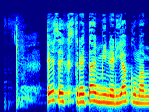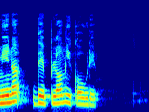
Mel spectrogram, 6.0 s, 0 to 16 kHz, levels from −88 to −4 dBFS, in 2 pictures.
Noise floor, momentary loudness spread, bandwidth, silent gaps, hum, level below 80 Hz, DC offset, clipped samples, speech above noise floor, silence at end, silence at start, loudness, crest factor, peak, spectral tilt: -82 dBFS; 17 LU; 11.5 kHz; none; none; -74 dBFS; under 0.1%; under 0.1%; 64 dB; 1.1 s; 0.3 s; -19 LUFS; 18 dB; -2 dBFS; -5 dB/octave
